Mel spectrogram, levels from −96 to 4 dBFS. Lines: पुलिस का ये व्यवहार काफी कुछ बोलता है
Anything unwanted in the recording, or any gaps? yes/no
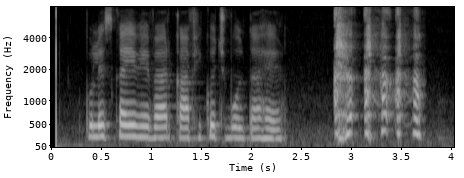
yes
